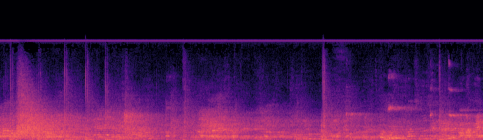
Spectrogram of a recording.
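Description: A ball bounces and thuds on a hard floor.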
